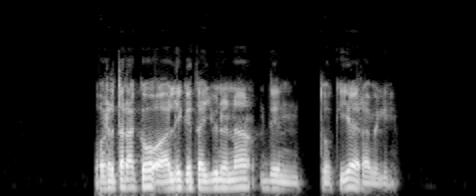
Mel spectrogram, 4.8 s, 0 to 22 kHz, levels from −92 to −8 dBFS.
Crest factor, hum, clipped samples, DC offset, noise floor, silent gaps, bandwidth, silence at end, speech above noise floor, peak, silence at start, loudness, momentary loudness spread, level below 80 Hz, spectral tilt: 16 dB; none; under 0.1%; under 0.1%; -90 dBFS; none; 7.4 kHz; 0.8 s; 74 dB; -2 dBFS; 0.95 s; -17 LUFS; 14 LU; -56 dBFS; -7.5 dB/octave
